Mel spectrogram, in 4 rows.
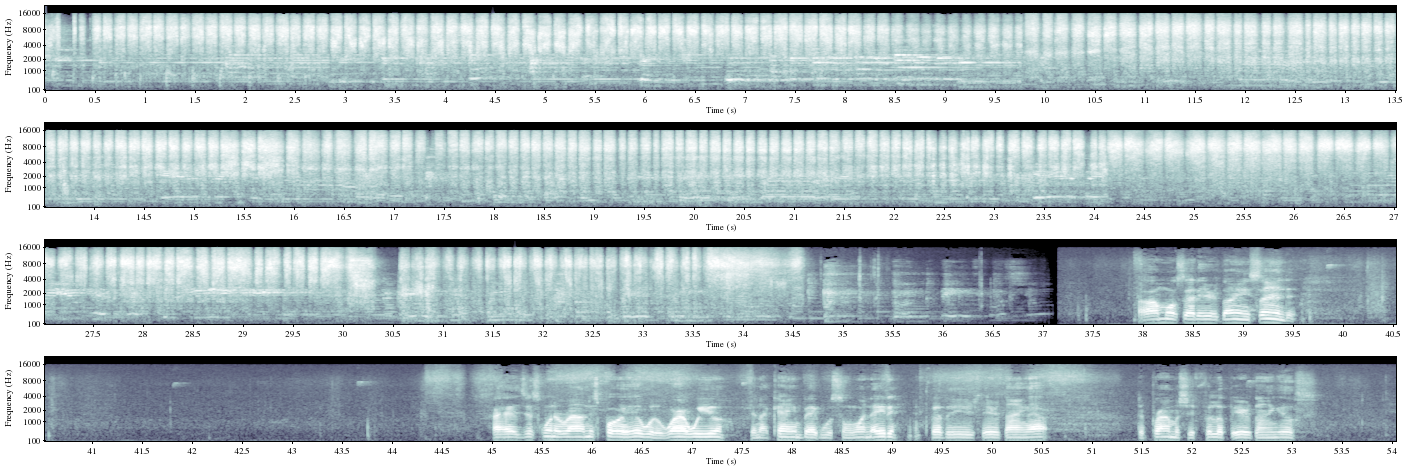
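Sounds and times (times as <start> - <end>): sanding pad rubbing on metal: 0.0 - 34.6, 44.4 - 47.1, 49.4 - 50.9.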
